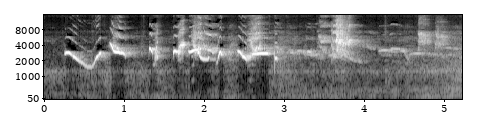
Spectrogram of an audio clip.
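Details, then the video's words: Oriental magpie-robin in ngeplong gacor song for training caged birds indoors: a dipping whistle, then strong varied slurred phrases in quick succession, fading into a rough rasp and soft notes. "AUTO NGEPLONG GACOR KACER ANDA DIRUMAH"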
